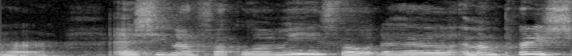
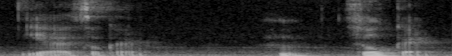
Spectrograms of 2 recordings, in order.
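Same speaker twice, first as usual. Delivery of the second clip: unvoiced, soft it's okay; whispered reassurance; 5 semitones lower, 12 dB quieter than usual. Telling her friend to go say hi, whispered reassurance. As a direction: whisper it gently to calm her. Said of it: "reassuring friend softly".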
